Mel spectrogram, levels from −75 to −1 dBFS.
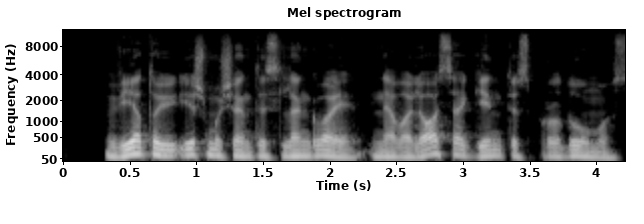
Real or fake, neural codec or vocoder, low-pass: real; none; 10.8 kHz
